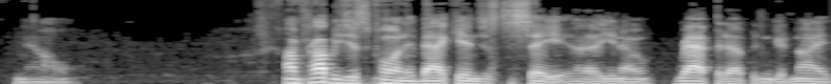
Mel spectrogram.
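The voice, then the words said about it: Worn, strained voice. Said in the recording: “my voice is a little cooked”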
